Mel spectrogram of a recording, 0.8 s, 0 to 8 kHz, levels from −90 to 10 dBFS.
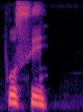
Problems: constant background noise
